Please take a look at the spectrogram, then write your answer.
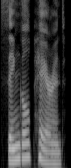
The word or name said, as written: single parent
